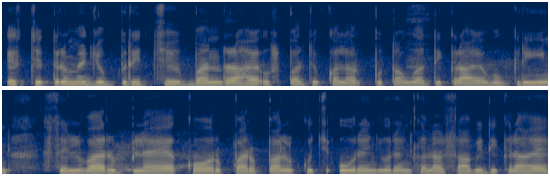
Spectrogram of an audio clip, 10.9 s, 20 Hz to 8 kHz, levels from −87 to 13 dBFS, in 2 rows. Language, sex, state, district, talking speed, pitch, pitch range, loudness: Hindi, female, Rajasthan, Churu, 175 wpm, 215 Hz, 210-220 Hz, -26 LUFS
